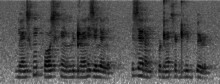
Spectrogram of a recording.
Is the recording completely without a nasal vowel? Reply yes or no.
no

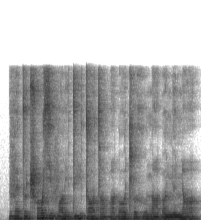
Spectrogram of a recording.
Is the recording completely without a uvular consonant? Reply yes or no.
yes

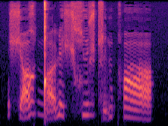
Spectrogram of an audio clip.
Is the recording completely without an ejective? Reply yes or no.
yes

